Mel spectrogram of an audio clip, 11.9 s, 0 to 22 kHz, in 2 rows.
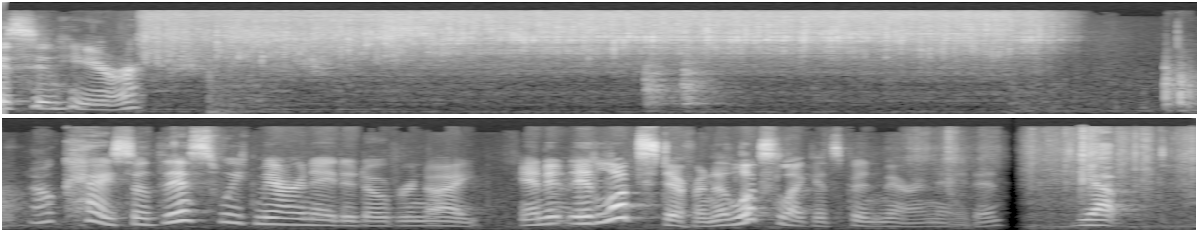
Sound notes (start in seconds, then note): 0.6 water running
